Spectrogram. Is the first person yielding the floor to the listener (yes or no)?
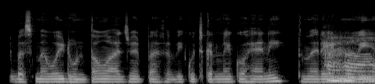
yes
